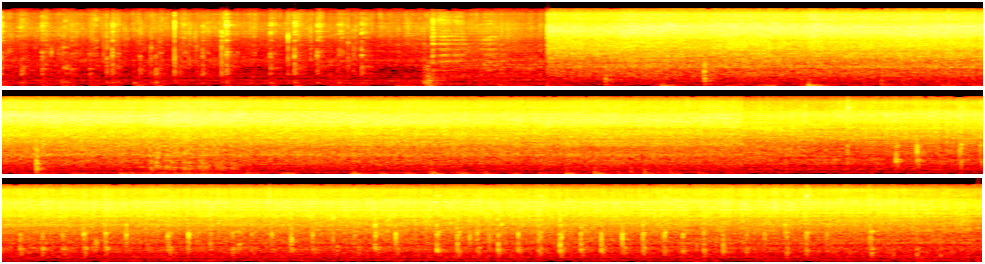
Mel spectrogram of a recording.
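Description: A wire whisk beats eggs in a stainless steel bowl with quick clicking. About five seconds in, loud sizzling of zucchini pieces frying in a pan suddenly takes over, with a spatula stirring and scraping them. Past the middle the sizzle eases a little and the stirring strokes click steadily.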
